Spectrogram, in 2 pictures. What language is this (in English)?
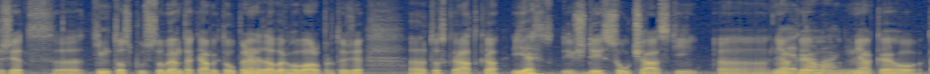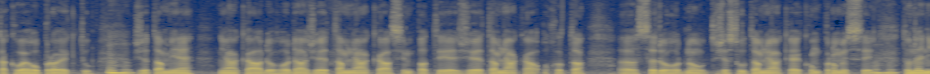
Czech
